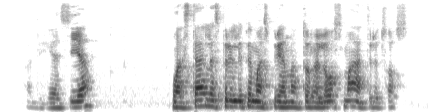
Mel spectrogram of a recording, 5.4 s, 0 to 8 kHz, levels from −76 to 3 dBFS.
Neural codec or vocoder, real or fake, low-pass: none; real; 7.2 kHz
